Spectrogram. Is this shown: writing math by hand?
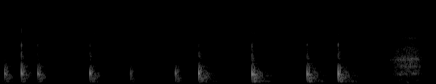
yes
